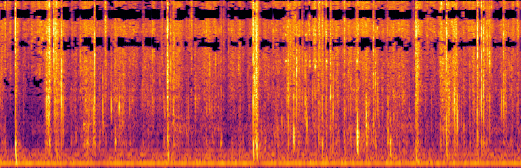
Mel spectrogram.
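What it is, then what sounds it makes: Gym chalk block being crushed. Glitter-covered hands with pink nails squeeze and crumble solid white gym chalk blocks (magnesium carbonate) into powder in a dark round tray sprinkled with glitter. Dry, brittle crunches and crackles come in quick, uneven bursts over a steady low hum.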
